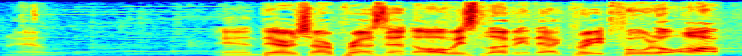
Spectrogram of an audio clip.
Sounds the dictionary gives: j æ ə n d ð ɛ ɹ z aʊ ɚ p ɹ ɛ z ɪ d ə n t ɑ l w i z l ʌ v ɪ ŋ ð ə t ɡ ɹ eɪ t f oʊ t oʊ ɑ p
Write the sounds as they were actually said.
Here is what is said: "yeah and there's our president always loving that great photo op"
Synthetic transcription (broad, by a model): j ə n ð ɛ ɹ z aʊ ɚ p ɹ ɛ z ɪ d ə n t ɑ l w i z l ʌ v ɪ ŋ ð ə t ɡ ɹ eɪ t f oʊ t oʊ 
